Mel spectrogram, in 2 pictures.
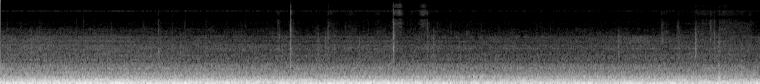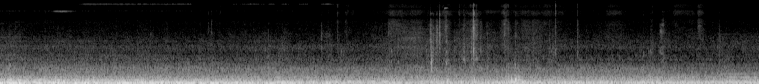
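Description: Low rumble of a car's engine and tyres heard from inside the cabin while driving, growing gradually quieter over the last several seconds as the car slows toward a red light.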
